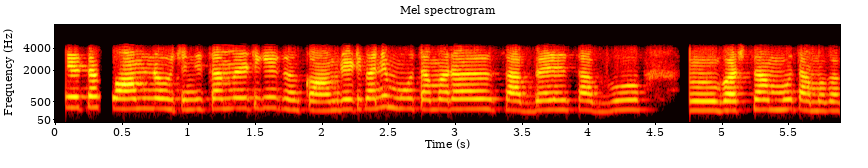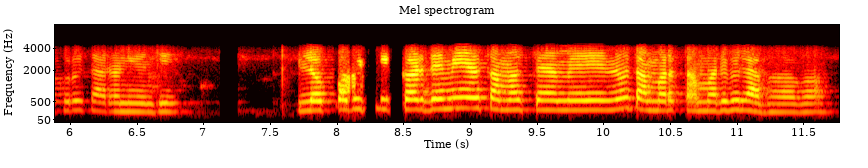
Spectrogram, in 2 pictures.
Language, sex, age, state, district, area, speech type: Odia, female, 18-30, Odisha, Kendujhar, urban, conversation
